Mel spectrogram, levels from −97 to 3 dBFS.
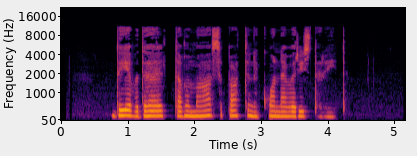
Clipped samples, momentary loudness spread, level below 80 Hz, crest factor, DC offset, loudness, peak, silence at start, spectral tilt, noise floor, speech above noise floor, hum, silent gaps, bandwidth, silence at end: under 0.1%; 17 LU; -70 dBFS; 18 dB; under 0.1%; -25 LUFS; -8 dBFS; 0.75 s; -6 dB/octave; -72 dBFS; 47 dB; none; none; 11.5 kHz; 1.05 s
